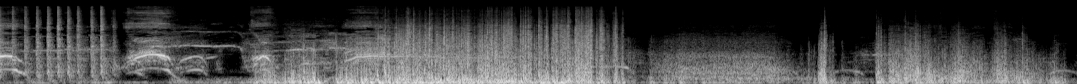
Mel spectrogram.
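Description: Roller coaster running along its track, the car clattering and rattling hard with wind buffeting the phone microphone; viewers watching call the sound raggedy, like it is about to fall apart. A rider's short cries come early, and the rattling is loudest in the middle stretch.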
